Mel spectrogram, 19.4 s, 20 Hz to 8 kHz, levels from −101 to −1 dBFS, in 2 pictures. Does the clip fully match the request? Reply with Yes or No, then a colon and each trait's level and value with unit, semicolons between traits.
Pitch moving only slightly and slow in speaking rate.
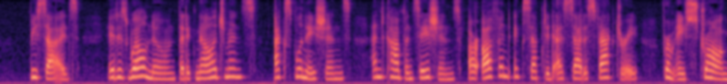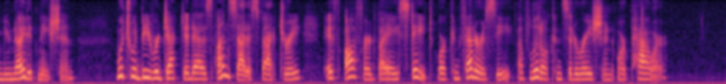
No: average, 4.7 semitones; slow, 120 wpm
